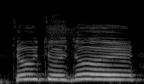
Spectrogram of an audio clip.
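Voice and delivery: high, drawn-out hammed-up wail; silly high-pitched slow whine; exaggerated mock cry. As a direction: stretch it out high in mock despair. Exaggerated repeat of his own line.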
